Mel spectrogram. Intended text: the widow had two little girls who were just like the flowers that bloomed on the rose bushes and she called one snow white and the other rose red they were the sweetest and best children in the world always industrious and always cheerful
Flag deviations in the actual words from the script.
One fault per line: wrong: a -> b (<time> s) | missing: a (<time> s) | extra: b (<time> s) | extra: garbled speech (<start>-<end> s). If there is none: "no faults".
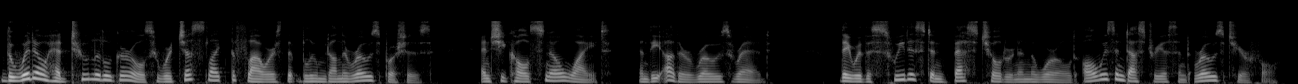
missing: one (5.3 s)
wrong: always -> rose (12.0 s)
